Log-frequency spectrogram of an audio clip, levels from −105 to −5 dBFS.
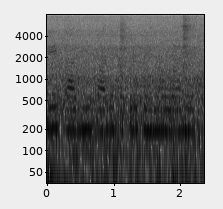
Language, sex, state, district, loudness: Hindi, female, Uttar Pradesh, Hamirpur, -13 LUFS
